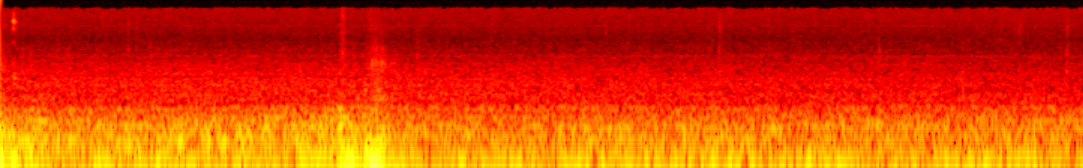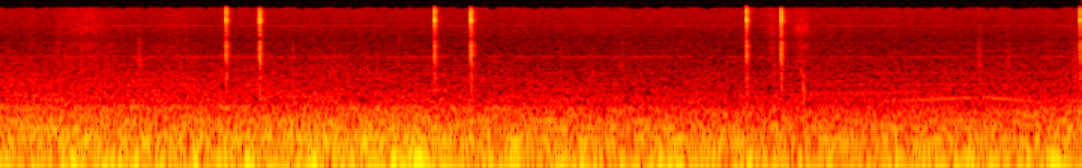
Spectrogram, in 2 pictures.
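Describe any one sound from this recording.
Tyres roll on asphalt with a low rumble heard from inside a car.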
